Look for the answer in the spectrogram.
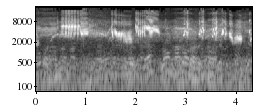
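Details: Kabul lark singing on a Friday morning in short, high chattering phrases with buzzy and whistled notes, spaced by pauses, over a continuous soft low murmur.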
